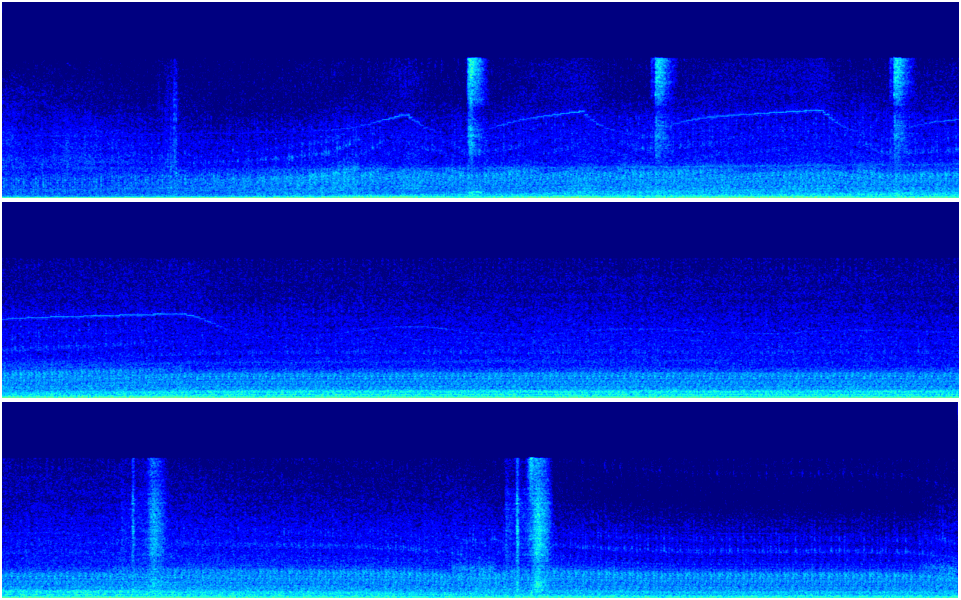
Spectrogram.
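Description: A truck engine drones steadily, rising and dropping in pitch as gears change.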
